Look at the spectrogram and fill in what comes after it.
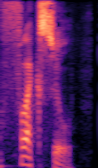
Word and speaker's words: Flexcil: Ela se escreve Flex, F-L-E-X, e SIL, C-I-L. Então, Flexil.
